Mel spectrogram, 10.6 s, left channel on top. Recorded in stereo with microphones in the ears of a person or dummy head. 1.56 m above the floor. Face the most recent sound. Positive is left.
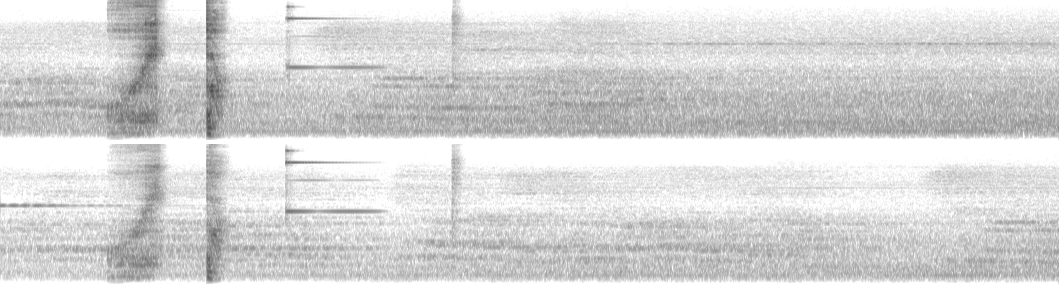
turn(degrees=-35)  # may be behind; listen again after turning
